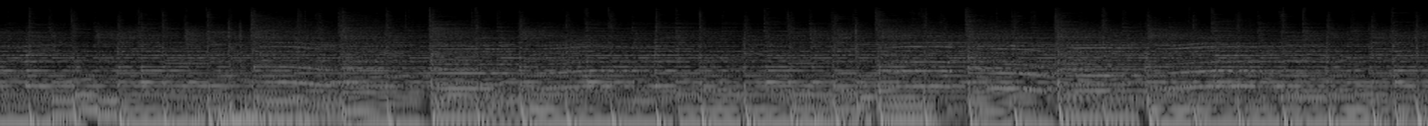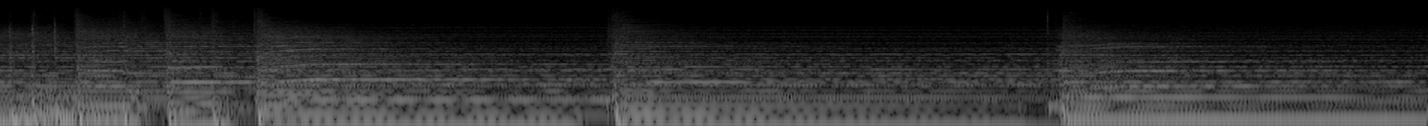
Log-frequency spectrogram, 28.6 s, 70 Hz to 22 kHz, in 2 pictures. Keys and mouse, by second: 1.2 g, 1.4 z, 2.3 click, 8.6 g, 8.9 z, 15.1 click, 15.8-16.3 drag, 18.6-19.7 drag, 20.4 click, 22.7 click, 24.2-25.3 drag, 27.4 click, 28.0 Tab.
